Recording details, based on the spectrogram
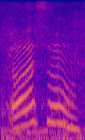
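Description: A woman ski instructor calmly coaching a beginner outdoors on a ski slope, giving short encouraging instructions. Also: very high-pitched, heavy background noise. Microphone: action camera worn by the learner.

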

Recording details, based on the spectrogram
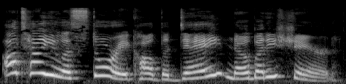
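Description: High, sing-song cheerful cartoon bear read by a woman. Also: huge pitch swings, moderate pace. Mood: cheerful, encouraging.

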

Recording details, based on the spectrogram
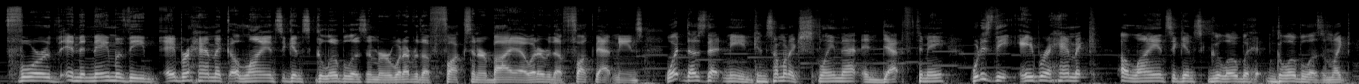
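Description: A man's voice: medium pitch, normal speed, hardly any pauses, faint music behind. A young man from the American South streaming from his home setup, giving rambling, sarcastic commentary on social media posts and swearing often. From Southern United States. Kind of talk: casual reaction commentary. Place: home streaming room with colored lights. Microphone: studio mic on arm, headphones.

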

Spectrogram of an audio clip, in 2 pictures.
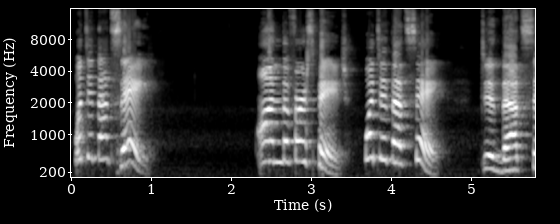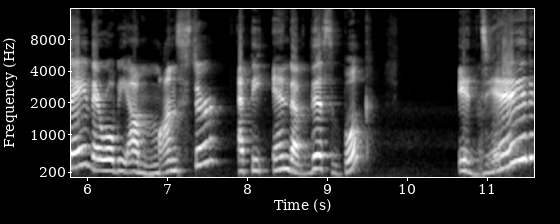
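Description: A woman's voice: sits high, big pitch swings, slow, bright, forceful tone, full character voice. A woman voicing a timid, lovable furry male storybook monster in a pleading, melodramatic manner. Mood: alarmed. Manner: pleading, melodramatic, exaggerated emphasis.

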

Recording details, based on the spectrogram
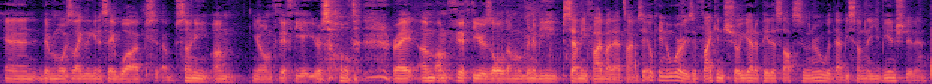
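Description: A man's voice: low voice, steady tone, quick pace, few pauses, fairly bright tone. A middle-aged man coaching one-on-one in a casual, explanatory way, acting out sample sales dialogue and checking in often. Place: small office meeting room, indoors. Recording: clearly noisy room sound.

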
